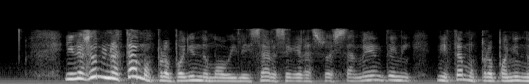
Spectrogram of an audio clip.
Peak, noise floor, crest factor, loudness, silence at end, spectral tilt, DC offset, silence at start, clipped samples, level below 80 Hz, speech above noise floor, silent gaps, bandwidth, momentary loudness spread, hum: -2 dBFS; -37 dBFS; 14 dB; -17 LUFS; 0 s; -8 dB/octave; under 0.1%; 0 s; under 0.1%; -40 dBFS; 21 dB; none; 5.4 kHz; 12 LU; none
